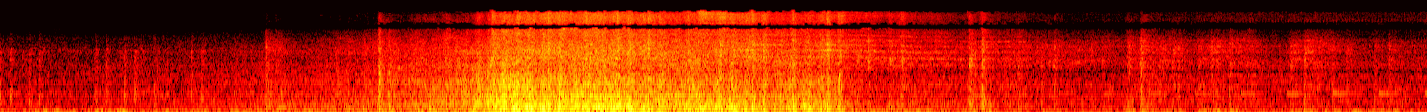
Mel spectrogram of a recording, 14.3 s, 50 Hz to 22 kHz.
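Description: JR 115 series electric train passing close by, its wheels clattering over the rail joints. It swells to its loudest for about four seconds in the middle and cuts off fairly suddenly. Near the end a level-crossing warning bell rings faintly in a steady repeating pattern.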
